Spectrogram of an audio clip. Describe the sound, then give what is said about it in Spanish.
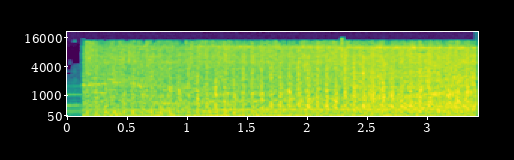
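A firefighting helicopter battling a wildfire near Valencia de Alcántara, Cáceres, starts abruptly. Its loud, steady rotor roar and rhythmic blade chop continue alone and grow slightly louder over a few seconds. “Este es el sonido de uno de los helicópteros que ha ayudado a extinguir un incendio en la localidad de Valencia de Alcántara, en Cáceres.”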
